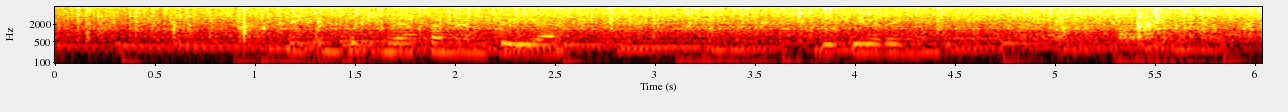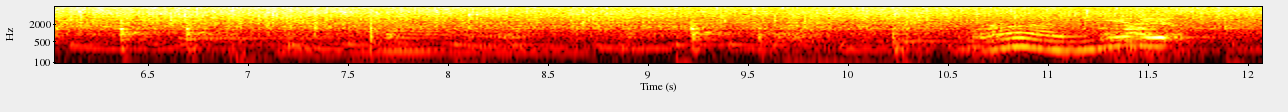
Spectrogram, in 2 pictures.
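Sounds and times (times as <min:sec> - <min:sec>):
food sizzling in hot oil: 0:00.0 - 0:12.0
utensil clicking against pan: 0:04.9 - 0:12.0.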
